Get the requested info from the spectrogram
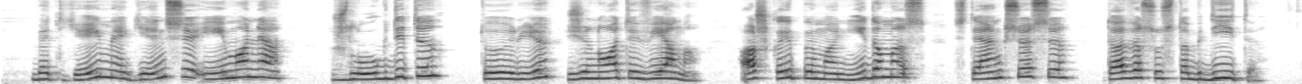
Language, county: Lithuanian, Klaipėda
